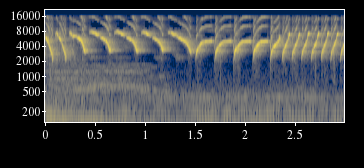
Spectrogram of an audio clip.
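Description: Belgian canary singing high, bright, sweeping notes that slide downward about four times a second, then break into faster rolling trills and chirps.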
